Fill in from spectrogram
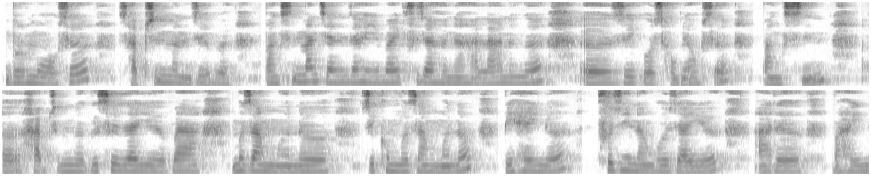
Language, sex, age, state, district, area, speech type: Bodo, female, 45-60, Assam, Kokrajhar, rural, spontaneous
